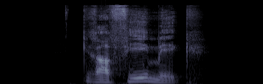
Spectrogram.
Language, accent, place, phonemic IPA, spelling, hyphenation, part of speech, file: German, Germany, Berlin, /ɡʁaˈfeːmɪk/, Graphemik, Gra‧phe‧mik, noun, De-Graphemik.ogg
- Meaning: graphemics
